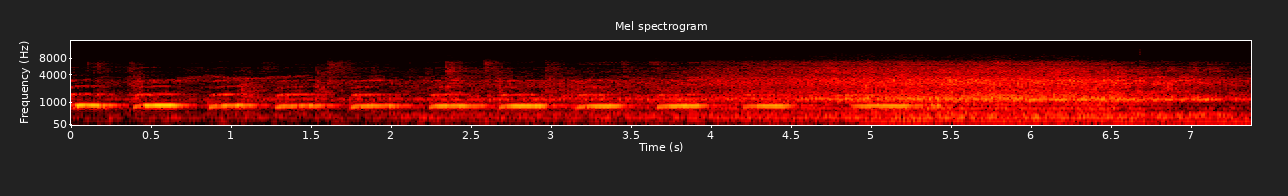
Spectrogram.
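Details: Female zebra dove (Bangkok perkutut) bought online, whose owner says its voice differs greatly from the advert: a steady string of short, clear cooing notes, about two per second, before a broad rushing noise covers the last seconds.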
